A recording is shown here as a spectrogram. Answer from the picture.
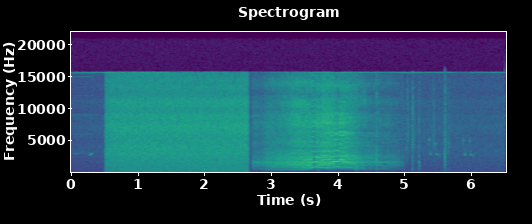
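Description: A steady rushing noise that starts suddenly and cuts off abruptly after about two seconds, followed by a second rushing sound that swells and fades away.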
